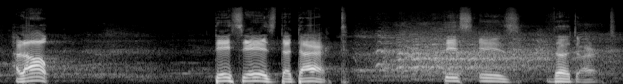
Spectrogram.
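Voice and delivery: loud, slow, halting announcement; Dublin train driver. Acted. Driver announcing to passengers first time, loud slow delivery. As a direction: spell it out haltingly into the intercom.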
